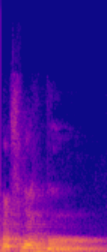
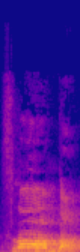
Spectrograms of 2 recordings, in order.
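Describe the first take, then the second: First: The word ends with an audible R sound. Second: The word ends in an open vowel without R. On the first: The speaker calls it wrong. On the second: The speaker calls it right. "So don't sing burr at the end"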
